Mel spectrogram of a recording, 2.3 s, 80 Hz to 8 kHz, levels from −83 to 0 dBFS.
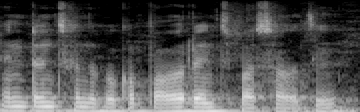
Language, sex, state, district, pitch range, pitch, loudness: Tamil, male, Tamil Nadu, Nilgiris, 100-110 Hz, 105 Hz, -15 LUFS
